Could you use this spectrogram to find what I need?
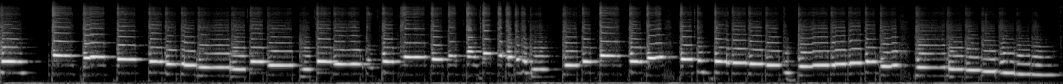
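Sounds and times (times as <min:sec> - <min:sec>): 
jazz flute solo: 0:00.0 - 0:10.6.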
